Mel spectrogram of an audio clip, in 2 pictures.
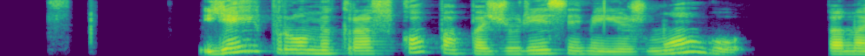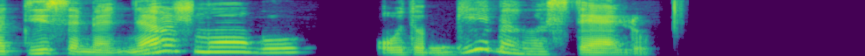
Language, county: Lithuanian, Marijampolė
